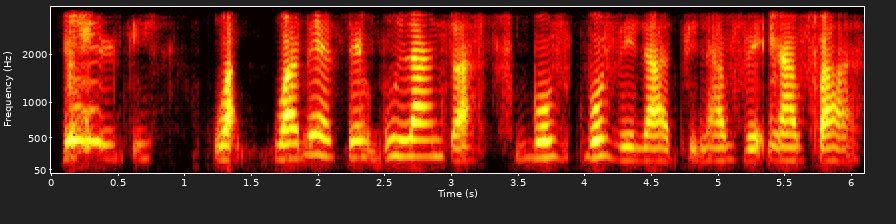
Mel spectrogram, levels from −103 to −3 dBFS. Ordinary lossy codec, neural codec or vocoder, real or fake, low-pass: none; codec, 16 kHz, 4.8 kbps, FACodec; fake; 3.6 kHz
